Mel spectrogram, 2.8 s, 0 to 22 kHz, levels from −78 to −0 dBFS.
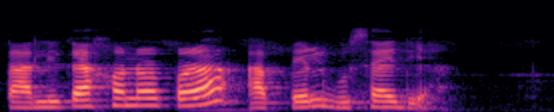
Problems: constant background noise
